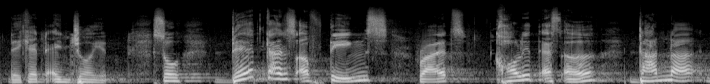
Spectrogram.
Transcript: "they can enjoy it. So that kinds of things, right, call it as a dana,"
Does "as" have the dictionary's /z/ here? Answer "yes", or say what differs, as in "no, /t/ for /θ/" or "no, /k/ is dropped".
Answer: no, /s/ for /z/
